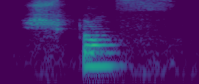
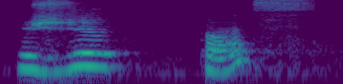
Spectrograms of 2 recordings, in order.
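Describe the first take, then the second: First: 'Je' is shortened to a 'sh' sound. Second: 'Je' is said in full with its vowel.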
